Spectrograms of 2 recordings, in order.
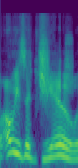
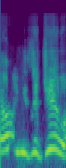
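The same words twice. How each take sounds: First: Sneering. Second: Said in the usual way. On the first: Shown as a demonstration. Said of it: "put a little stank on it".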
